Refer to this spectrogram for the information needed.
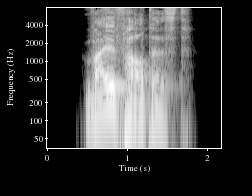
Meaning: inflection of wallfahren: 1. second-person singular preterite 2. second-person singular subjunctive II
- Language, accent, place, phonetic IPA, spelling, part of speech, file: German, Germany, Berlin, [ˈvalˌfaːɐ̯təst], wallfahrtest, verb, De-wallfahrtest.ogg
